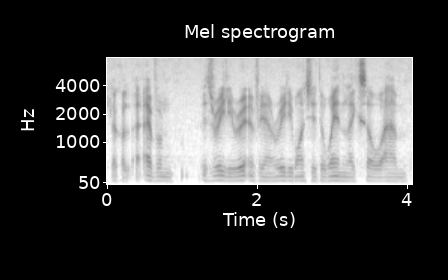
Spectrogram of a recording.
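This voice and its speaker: A man's voice: low voice, level tone, fast, fairly bright tone, a little hiss or hum. A young man interviewing a boxer, rambling and hesitant with many fillers.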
